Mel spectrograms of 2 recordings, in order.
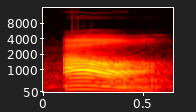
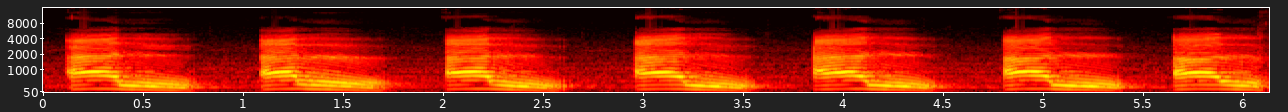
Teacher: Kalau huruf L, ya, kalau huruf L yang di sini, yang atas, L alfabet itu dilafalkan hanya menyentuhkan ujung lidahnya saja.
